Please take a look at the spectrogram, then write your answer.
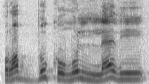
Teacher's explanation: اسے الذی کے ساتھ ملائیں گے تو میم پر پیش ہوگا، اسے الذی کی لام کے ساتھ ملا کر درمیان میں سے الف نی حمزہ کو حذف کریں گے۔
